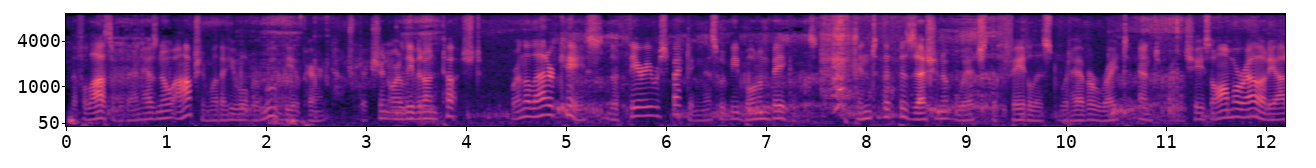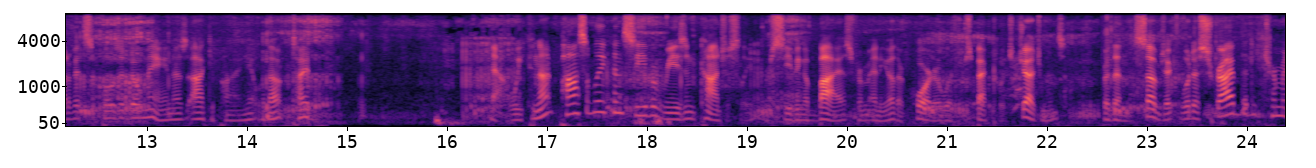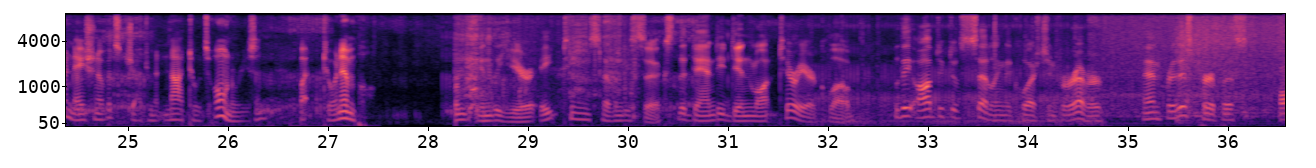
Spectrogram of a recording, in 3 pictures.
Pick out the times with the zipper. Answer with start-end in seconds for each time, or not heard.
7.5-8.6, 21.5-22.4, 28.2-30.1.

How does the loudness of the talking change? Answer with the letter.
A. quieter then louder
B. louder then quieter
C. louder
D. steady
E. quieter
D.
